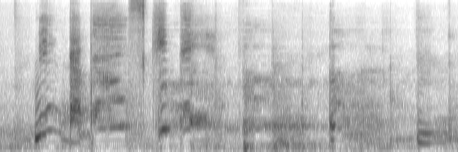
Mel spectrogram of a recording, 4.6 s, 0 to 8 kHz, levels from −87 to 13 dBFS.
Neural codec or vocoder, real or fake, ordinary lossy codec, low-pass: codec, 16 kHz, 0.8 kbps, ZipCodec; fake; none; none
